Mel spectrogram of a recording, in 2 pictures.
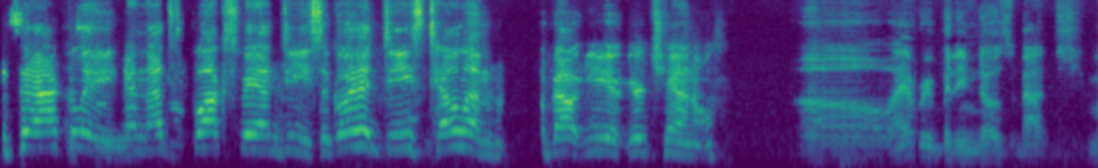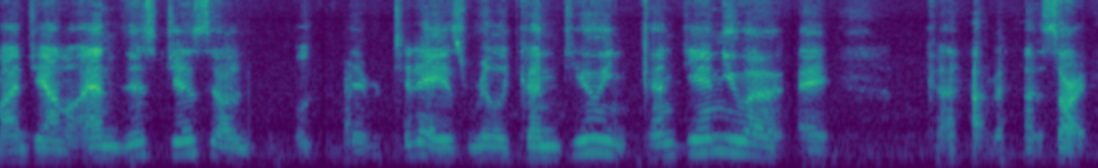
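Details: Adult woman with aphasia after her second stroke, with no paralysis; repetitions and word-finding difficulty are heard.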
